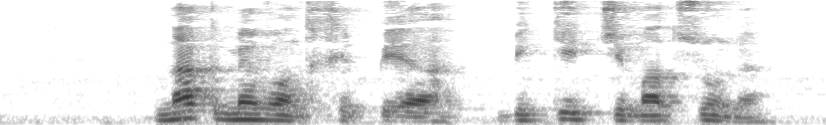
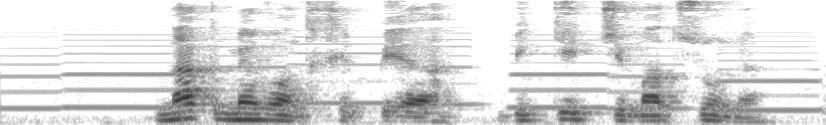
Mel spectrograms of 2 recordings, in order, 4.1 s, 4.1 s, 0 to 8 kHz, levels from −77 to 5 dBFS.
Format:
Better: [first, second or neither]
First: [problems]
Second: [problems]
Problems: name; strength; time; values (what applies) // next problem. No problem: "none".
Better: first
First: none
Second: background sound (Wind instrument, woodwind instrument); 18 dB below the speech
